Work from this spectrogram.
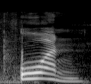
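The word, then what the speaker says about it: อ้วน: อ ้ ว น อ ้ ว น อ ้ ว น And that means fat.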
